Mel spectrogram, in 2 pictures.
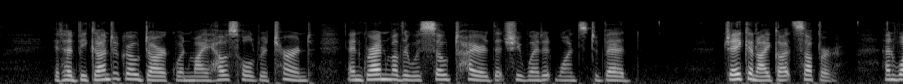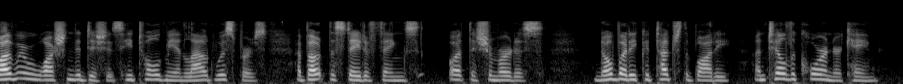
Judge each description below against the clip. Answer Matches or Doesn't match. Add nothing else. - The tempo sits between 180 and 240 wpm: Matches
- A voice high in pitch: Matches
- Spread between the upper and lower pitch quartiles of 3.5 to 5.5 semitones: Doesn't match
